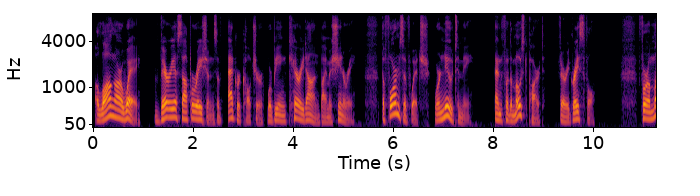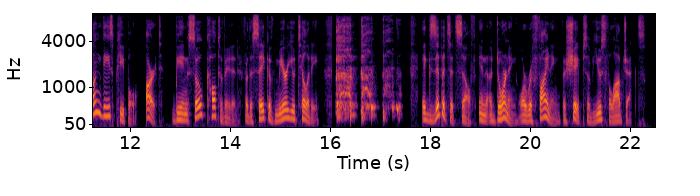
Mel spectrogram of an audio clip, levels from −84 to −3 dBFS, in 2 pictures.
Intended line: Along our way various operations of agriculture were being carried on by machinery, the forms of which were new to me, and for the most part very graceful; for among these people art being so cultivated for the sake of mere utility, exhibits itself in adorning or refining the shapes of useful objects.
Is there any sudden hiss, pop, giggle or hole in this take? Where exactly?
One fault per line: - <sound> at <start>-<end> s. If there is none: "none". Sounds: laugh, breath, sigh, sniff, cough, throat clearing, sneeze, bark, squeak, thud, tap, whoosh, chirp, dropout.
- cough at 16.1-17.5 s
